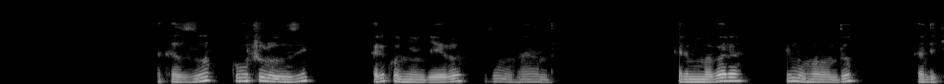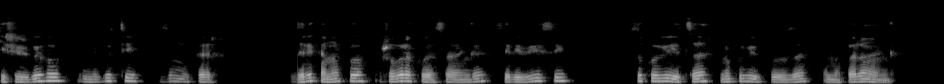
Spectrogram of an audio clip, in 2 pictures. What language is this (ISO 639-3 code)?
kin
